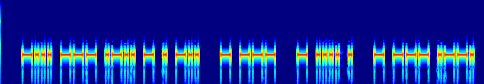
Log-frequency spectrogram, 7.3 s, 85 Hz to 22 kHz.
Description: Morse code, heard as a keyed tone, about 25 wpm, 600 Hz. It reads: BOLTED TO THE TOP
